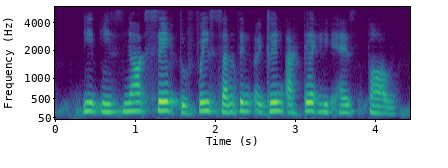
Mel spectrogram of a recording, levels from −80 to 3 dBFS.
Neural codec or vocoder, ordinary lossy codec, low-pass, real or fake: codec, 16 kHz, 0.5 kbps, FreqCodec, larger model; none; 5.4 kHz; fake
